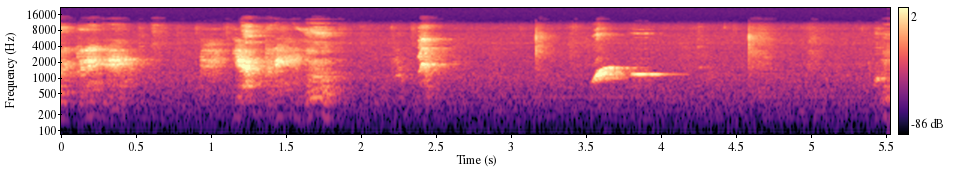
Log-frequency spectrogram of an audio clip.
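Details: Pet African grey parrot imitating speech: several short, word-like bursts, then one clear whistled note that starts by sliding up and holds steady, with quiet pauses between sounds.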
